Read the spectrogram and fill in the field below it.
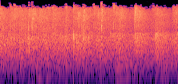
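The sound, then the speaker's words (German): Steady applause from a church audience as a certificate and flowers are presented after a blessing, a dense, continuous patter of many hands clapping at an even loudness for a few seconds, with faint voices underneath. “Eine Urkunde gibt es und Blumen und Applaus der Gemeinde.”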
